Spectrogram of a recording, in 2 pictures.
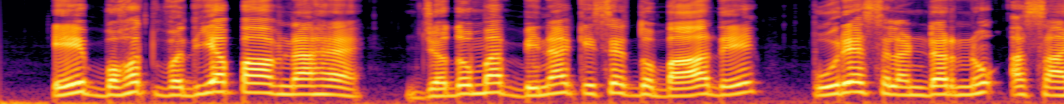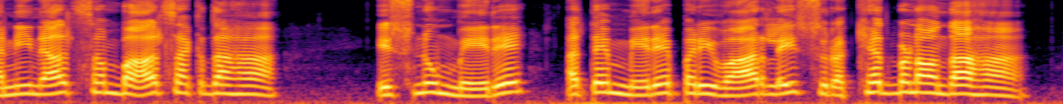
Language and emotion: Punjabi, happy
